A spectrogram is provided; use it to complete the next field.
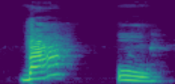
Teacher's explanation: na palavra baú, nós temos duas vogais, o A e o U. Eles vão ficar em sílabas diferentes, formando assim um hiato. · O U, quando ele fica sozinho na sílaba, ele é a sílaba tônica, ele vai receber um acento. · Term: hiato tônico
